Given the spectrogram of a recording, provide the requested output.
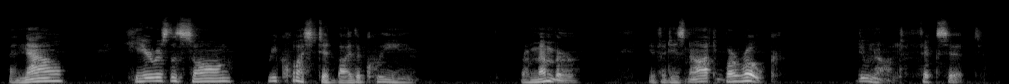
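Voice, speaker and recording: A man performs a put-on character voice at a fairly slow pace. Long, frequent pauses break up his lines. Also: medium pitch for a man. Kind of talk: comic radio DJ sketch.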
